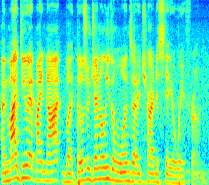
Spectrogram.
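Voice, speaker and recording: On a rough recording with slight background noise, a man who voice-acts chats through a casual livestream Q&A at a fairly quick clip. His tone is very bright and sharp-edged, somewhat high for a man, and he rambles with plenty of ums and likes.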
